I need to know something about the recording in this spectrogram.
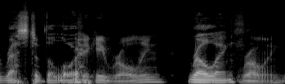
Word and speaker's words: Rowling: Rowling write that last chapter before she built out the rest of the lore? J.K. Rowling. Rowling. I thought it was Rowling. It's not pronounced Rowling.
